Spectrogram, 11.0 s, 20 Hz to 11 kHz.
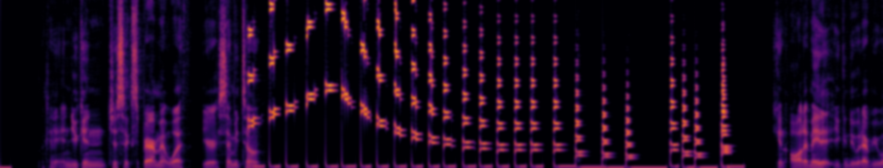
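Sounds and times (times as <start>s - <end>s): metallic bell-like synth notes: 3.1s - 6.0s.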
